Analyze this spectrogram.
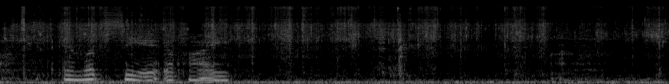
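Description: Dry paper rustles and crinkles as it is handled.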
